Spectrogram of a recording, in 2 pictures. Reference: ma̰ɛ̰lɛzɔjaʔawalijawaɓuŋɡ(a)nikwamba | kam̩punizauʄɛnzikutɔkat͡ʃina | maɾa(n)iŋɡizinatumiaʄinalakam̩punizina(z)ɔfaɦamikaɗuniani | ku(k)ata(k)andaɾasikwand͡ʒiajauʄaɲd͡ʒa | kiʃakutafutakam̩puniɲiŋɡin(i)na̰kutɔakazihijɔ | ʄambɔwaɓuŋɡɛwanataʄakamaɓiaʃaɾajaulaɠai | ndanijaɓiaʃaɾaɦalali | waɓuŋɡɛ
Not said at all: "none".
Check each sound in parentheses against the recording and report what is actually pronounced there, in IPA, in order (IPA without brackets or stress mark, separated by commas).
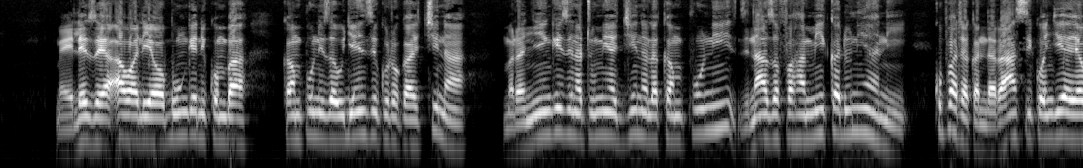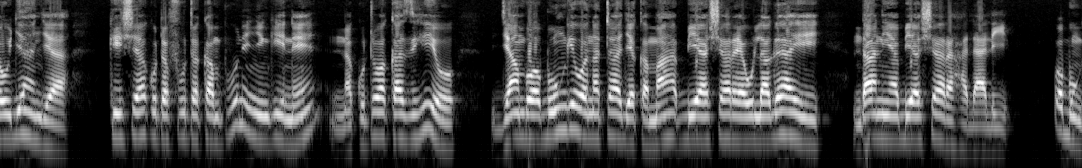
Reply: ɛ, ɲ, z, p, k, ɛ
